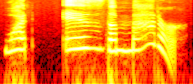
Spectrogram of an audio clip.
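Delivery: high, drawn-out question; making herself heard. A narrator's reading. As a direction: call out slowly over the din. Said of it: "as soon as there was a chance of making herself heard".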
